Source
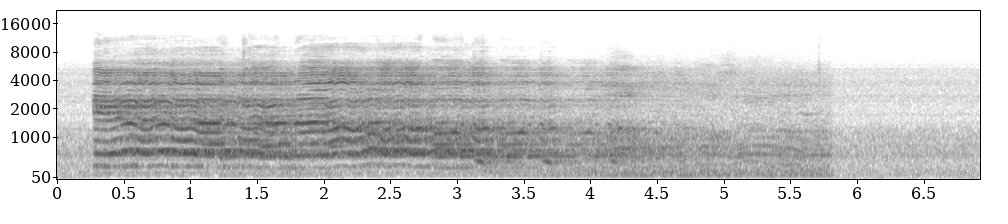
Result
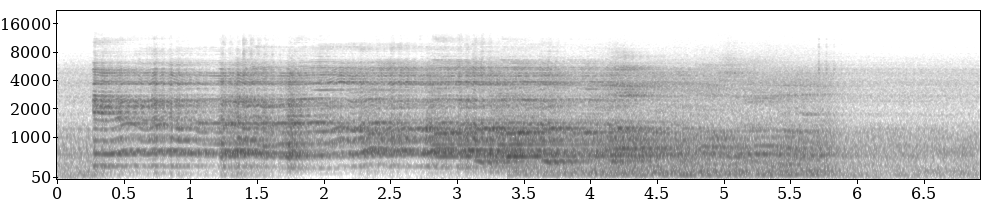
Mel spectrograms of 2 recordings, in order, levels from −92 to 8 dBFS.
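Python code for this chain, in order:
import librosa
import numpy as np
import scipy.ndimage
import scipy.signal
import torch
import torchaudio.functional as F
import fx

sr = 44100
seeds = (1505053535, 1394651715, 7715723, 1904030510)

y = fx.highpass(x, sr, hz=260.0, slope=12, at=(1.67, 3.39))
y = fx.over_compress(y, sr, threshold_db=-30.0, ratio=-0.5)
y = fx.room_flutter(y, sr, wall_m=9.7, rt60_s=0.75)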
